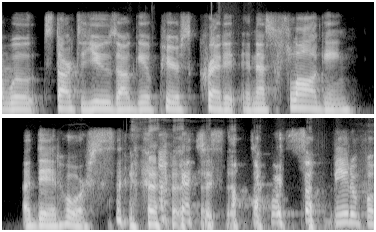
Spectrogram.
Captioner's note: laugh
